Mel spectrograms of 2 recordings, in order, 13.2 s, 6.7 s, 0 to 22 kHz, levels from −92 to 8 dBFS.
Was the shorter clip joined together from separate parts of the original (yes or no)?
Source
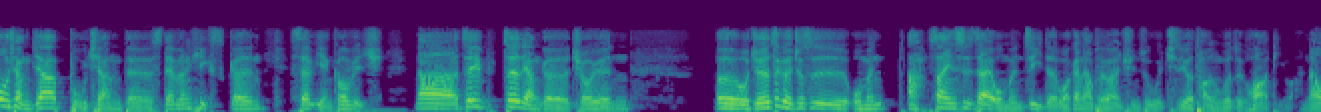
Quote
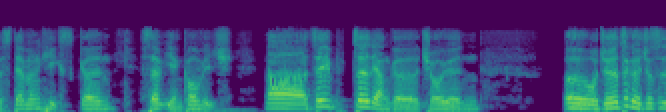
no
